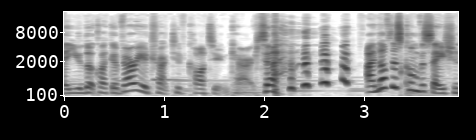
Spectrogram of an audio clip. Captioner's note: laughs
